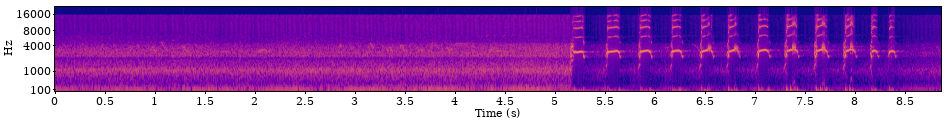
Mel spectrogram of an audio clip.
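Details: Bald eagle, West End nest cam, morning of 07/09/2023 at 06:24: after five seconds of background hum, a sudden burst of about twelve regular, high, sharp whistled chips, close to three per second.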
